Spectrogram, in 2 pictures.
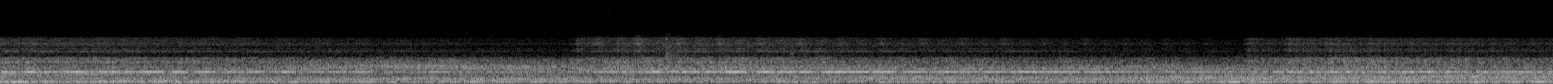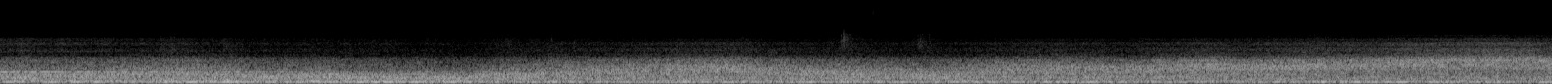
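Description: Steady rumbling drone in the dance piece's soundtrack, with a held mid-pitched tone over it that fades out about halfway through.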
